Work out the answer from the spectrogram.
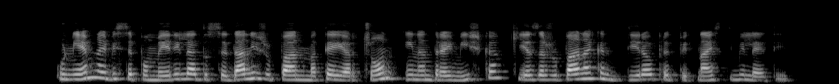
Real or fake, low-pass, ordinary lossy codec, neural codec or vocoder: real; 7.2 kHz; none; none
